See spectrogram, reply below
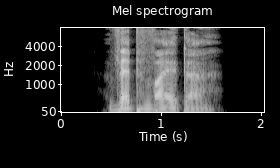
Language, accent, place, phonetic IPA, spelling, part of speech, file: German, Germany, Berlin, [ˈvɛpˌvaɪ̯tɐ], webweiter, adjective, De-webweiter.ogg
- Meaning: inflection of webweit: 1. strong/mixed nominative masculine singular 2. strong genitive/dative feminine singular 3. strong genitive plural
